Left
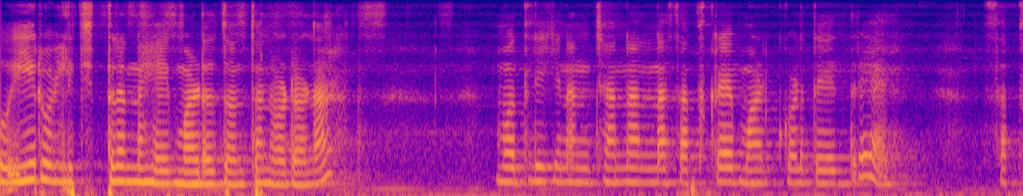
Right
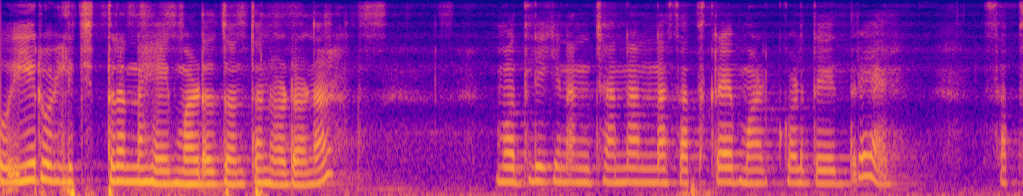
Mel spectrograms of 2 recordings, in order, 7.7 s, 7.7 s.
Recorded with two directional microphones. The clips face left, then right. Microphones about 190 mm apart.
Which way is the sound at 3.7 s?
20° right (ahead or behind).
